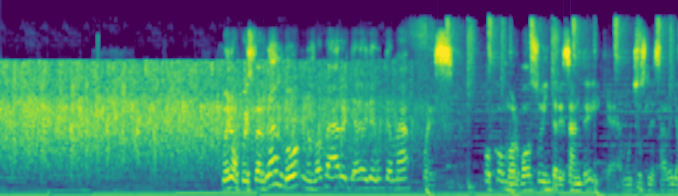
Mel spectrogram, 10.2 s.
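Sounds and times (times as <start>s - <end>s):
audience applause: 0.0s - 6.4s
speech: 3.3s - 10.1s.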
